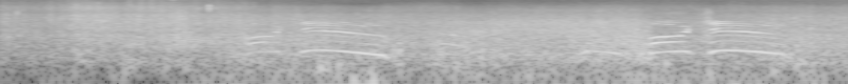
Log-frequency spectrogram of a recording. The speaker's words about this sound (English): Back on the river, we've just gone through another rapid.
